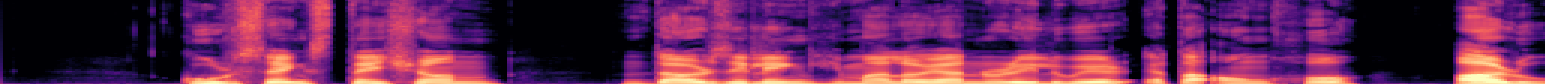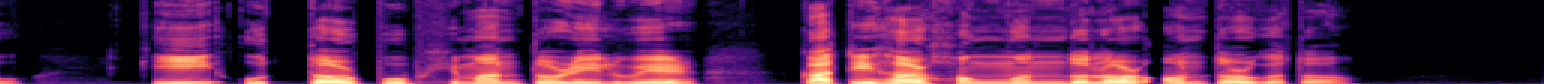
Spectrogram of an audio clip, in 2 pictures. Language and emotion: Assamese, neutral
